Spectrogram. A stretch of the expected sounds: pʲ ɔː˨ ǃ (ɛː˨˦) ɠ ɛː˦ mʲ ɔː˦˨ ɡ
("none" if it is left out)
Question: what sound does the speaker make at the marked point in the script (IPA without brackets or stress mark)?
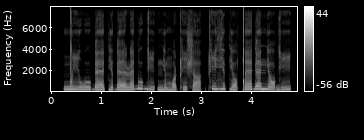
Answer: ɛː˦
